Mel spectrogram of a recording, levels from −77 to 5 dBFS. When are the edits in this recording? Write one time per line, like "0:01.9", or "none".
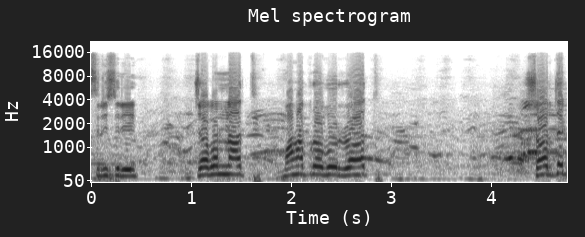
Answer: none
